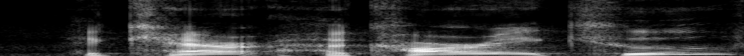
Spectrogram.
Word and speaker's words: Hikari Ku: Hikari Ku from Octopath Traveler 2. Did I say that right, Josh? – Yes, you did.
